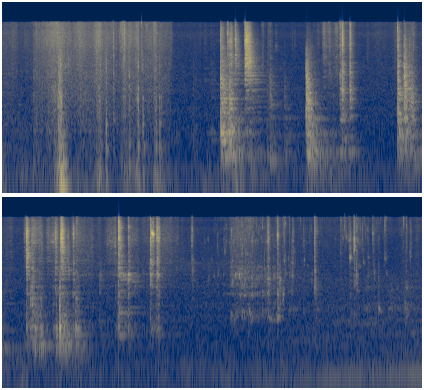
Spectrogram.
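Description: Water pouring and splashing into a large metal tank from a bucket, in a long first pour and then a run of separate splashes.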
